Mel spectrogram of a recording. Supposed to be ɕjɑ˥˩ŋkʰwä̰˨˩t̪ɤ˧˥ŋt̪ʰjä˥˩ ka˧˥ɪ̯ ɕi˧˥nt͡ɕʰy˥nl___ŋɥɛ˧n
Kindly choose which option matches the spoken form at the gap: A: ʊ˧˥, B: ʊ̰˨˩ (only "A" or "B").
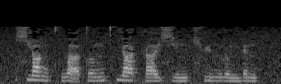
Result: A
